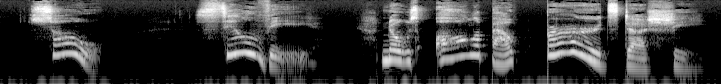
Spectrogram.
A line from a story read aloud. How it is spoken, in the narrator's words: He exclaimed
